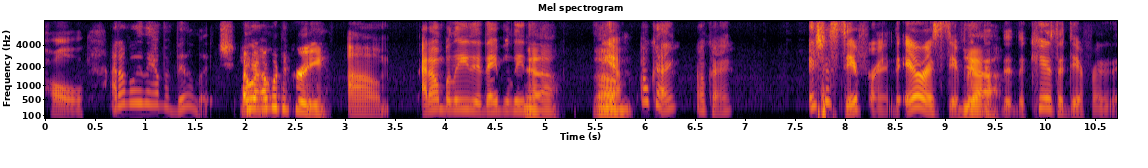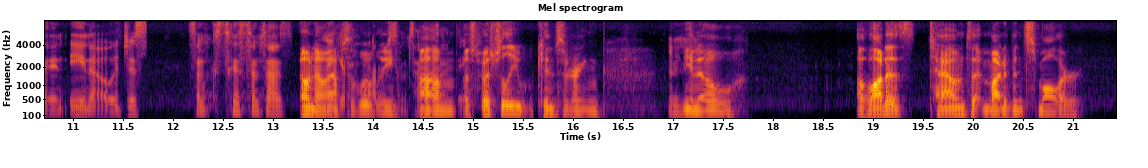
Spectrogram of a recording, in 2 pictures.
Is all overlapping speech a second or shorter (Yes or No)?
No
